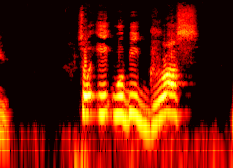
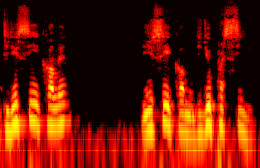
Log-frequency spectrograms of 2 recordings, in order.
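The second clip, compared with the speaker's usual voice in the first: soft questioning; 4 semitones lower, 11 dB quieter, faster than usual. Retold or imitated. Pastor's gentle probing questions.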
